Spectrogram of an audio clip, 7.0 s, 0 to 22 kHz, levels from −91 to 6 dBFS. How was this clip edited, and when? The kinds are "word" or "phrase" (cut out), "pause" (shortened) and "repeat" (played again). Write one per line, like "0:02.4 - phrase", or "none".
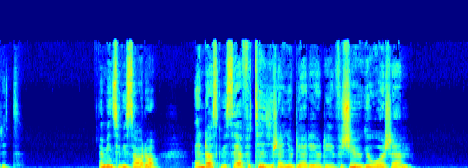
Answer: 0:04.1 - word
